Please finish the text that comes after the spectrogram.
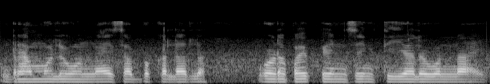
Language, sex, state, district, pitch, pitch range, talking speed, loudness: Telugu, male, Telangana, Mahabubabad, 125 Hz, 120-125 Hz, 100 wpm, -17 LUFS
